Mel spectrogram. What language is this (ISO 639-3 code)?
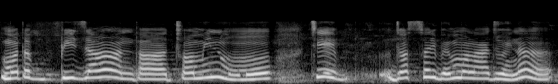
nep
